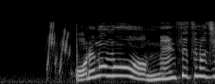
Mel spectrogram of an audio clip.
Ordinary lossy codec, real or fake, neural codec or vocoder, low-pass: none; real; none; none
